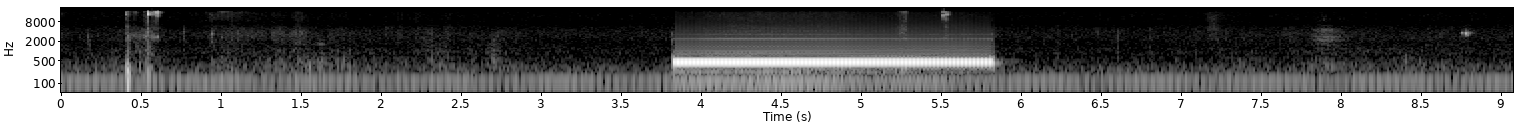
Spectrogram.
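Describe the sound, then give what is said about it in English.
A phone line tone sounds as a group call is dialed out: one steady, even tone lasting about two seconds, with a couple of faint clicks before it and a low hum running underneath. “You guys want to want to have me dial them in? Give me just one second. I'm gonna do a group call.”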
